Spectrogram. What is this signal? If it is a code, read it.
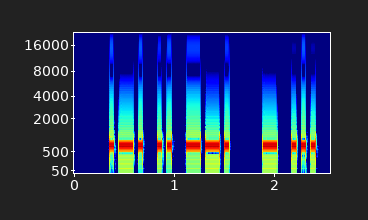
Morse code, heard as a keyed tone, about 25 wpm, 700 Hz. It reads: RIG TS
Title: Practice QSO - Exchange 2 - Info - 25wpm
